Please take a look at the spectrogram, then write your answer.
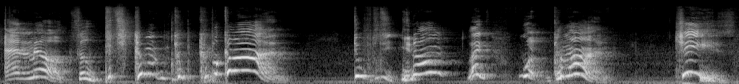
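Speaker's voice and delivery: very high comic squeal of frustration; hammed-up kid meltdown; exasperated child.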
